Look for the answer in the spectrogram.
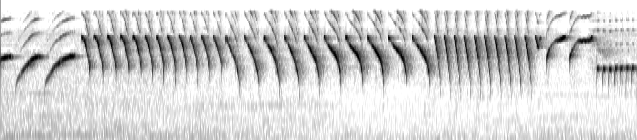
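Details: Russian canary singing in flute style: a few rising upslurred notes open into a long, fast run of high downslurred notes, ending on a steady, flat whistled tone.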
